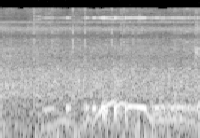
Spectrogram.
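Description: Racer pigeons cooing: several low coos that rise and fall in pitch, overlapping around a second in.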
